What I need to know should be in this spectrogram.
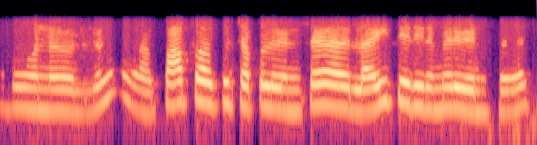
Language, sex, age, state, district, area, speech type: Tamil, female, 30-45, Tamil Nadu, Tiruvannamalai, rural, conversation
